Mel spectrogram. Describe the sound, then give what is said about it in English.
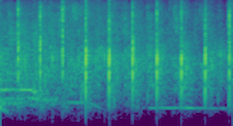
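An audience clap sound effect: audience clapping in a steady, even rhythm, about ten sharp claps in quick succession, with a faint sustained vocal tone underneath the first half. “I mean, an audience clap.”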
